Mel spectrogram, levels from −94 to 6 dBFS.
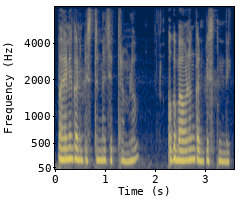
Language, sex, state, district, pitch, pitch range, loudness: Telugu, female, Telangana, Hyderabad, 190 Hz, 180-200 Hz, -16 LUFS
